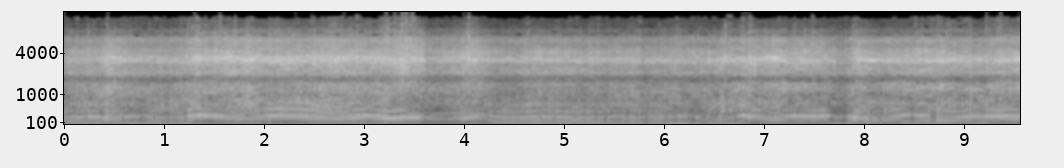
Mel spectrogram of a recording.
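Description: A dirt bike engine revs up and down as the bike rides along a dirt trail.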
